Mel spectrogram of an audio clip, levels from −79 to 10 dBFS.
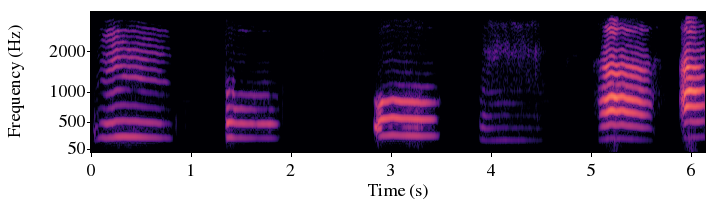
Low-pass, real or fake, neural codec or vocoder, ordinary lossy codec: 3.6 kHz; real; none; none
